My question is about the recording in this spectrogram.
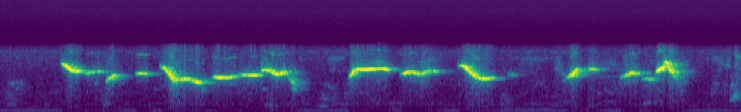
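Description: African grey parrot whistling: a run of short whistles sliding up and down in pitch, in four phrases with brief gaps.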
